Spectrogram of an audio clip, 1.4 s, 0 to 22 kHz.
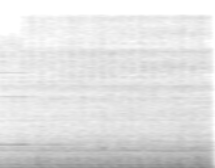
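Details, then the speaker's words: Vespa/Piaggio MP3 250 scooter that was run out of oil, at idle: a rapid, regular low knock on the engine note; rod knock from a failed big-end bearing. The motor locks up at speed. "you can kind of hear the knocking on it and it's easier with hear that [Applause] so that's a rod knock that specific noise right there"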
